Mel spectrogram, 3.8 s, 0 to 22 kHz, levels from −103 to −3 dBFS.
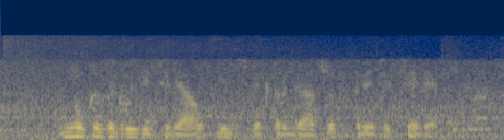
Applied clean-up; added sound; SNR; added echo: none; Boom; 16 dB; none.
